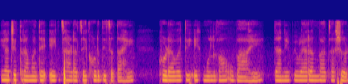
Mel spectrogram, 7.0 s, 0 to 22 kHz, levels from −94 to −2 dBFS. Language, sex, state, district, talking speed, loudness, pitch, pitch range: Marathi, female, Maharashtra, Pune, 145 wpm, -29 LUFS, 200 Hz, 195-205 Hz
